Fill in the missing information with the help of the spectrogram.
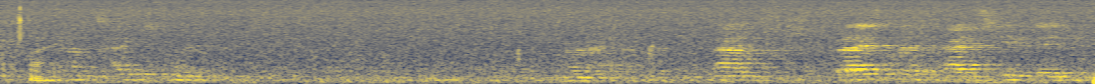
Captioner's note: woman speaking faintly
